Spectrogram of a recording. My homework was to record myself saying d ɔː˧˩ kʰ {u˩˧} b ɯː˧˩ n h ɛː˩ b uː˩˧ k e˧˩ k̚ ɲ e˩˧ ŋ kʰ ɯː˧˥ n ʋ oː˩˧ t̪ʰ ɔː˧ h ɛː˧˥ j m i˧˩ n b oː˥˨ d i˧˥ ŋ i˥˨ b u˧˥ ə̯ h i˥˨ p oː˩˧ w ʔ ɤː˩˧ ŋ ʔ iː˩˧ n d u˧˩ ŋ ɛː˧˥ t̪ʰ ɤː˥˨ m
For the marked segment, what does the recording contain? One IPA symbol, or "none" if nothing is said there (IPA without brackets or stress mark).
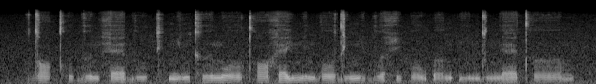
u˩˧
